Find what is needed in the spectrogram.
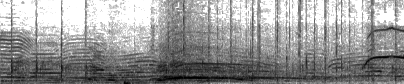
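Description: Spectators and players shouting and cheering in a gym during a basketball game, many voices overlapping. A thump comes about a second in, and a short high squeak near the end.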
